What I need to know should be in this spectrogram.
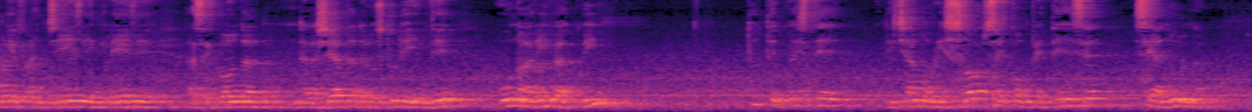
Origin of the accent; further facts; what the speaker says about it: Guinea-Bissau; now in Italy; vengo dalla Guinea-Bissau, un piccolo paese nel nord occidentale dell'Africa, però sono in Italia da 30 anni, quindi ho fatto tutti i miei studi qui e quindi adesso negli ultimi 13 anni sono qui in provincia.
